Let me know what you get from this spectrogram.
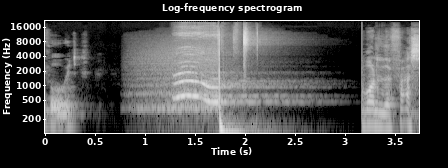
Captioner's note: logo swishing in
